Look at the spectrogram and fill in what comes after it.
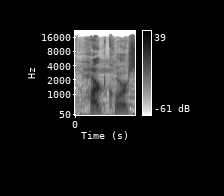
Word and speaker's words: Hardkour: Hardcore spelled H-A-R-D-K-O-U-R, and performance is spelled like performance. No special spelling there.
